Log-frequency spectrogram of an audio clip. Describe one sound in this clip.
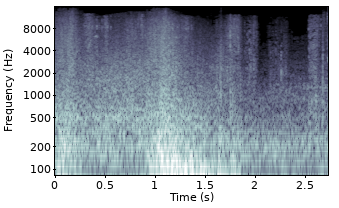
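A heavy thud sounds as a body lands hard on the ground.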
